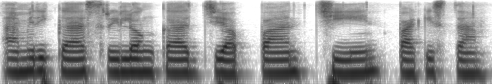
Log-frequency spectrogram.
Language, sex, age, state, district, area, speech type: Odia, female, 18-30, Odisha, Kalahandi, rural, spontaneous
